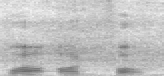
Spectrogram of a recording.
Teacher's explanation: होठ और दांत दोनों की सहायता से बोले जाते हैं। निचले होठ और ऊपर के दांतों की सहायता से। तो ये दंतोष् ध्वनियां है व और फ।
